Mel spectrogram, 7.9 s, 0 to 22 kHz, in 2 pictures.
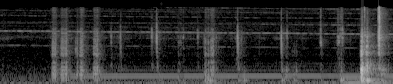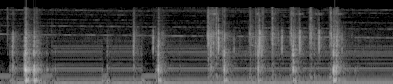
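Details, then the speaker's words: Arcade bartop, possibly with a cheap 12 V car-type amplifier: a steady low mains hum under scattered clicks and taps; a poor earth or loose connection is suspected, and the hum mostly stops when the amp is shut down. "Obviously, we've got a dodgy connection somewhere and it's not being a we. That sounds like to me there's an earth."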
